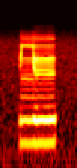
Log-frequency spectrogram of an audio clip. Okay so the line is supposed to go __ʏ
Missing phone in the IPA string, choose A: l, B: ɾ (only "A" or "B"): A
